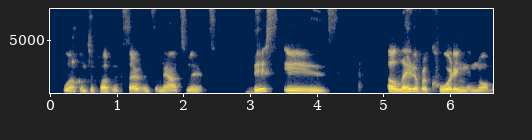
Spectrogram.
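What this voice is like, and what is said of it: Sleepy, low-energy late-night voice. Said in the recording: “my voice sounds a little bit different, because this is go to sleep voice or wake up voice, not middle of the day excitement voice”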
